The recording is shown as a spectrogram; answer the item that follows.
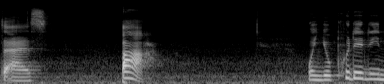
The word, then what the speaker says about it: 爸: So the whole character is pronounced as 爸.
